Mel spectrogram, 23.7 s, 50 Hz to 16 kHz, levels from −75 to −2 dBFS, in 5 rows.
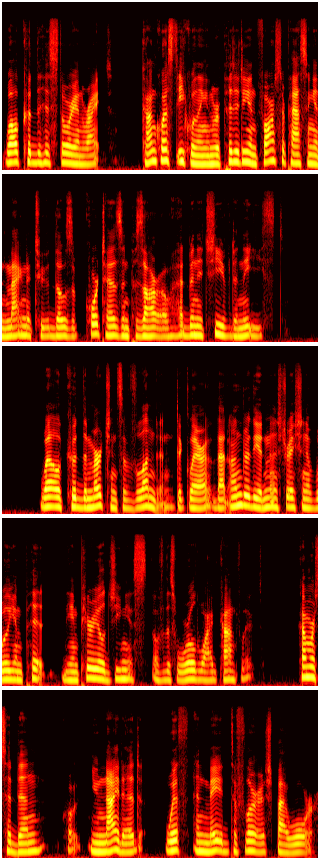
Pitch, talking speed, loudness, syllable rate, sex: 155 Hz, 145 wpm, -21 LUFS, 4.8 syllables/s, male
